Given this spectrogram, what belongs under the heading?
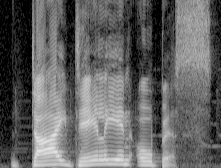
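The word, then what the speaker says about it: Daedalian Opus: die daily in opus.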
